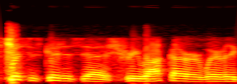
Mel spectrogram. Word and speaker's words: Sriracha: Sriracha, yeah.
